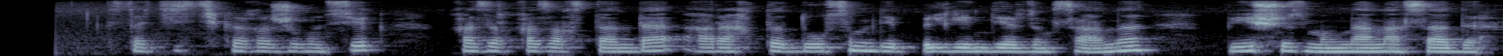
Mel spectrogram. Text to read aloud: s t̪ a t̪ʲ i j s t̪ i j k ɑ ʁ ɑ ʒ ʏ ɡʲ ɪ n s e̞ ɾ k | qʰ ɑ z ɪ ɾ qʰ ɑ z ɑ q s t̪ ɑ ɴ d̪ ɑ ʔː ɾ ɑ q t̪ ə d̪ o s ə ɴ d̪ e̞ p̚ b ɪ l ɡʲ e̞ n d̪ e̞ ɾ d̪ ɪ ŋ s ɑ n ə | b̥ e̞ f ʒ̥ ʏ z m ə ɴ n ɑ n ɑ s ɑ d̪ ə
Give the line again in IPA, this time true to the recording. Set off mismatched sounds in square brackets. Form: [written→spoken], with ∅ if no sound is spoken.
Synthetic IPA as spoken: s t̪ a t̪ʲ i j s t̪ i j k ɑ ʁ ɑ ʒ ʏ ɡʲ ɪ n s e̞ [ɾ→∅] k | qʰ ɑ z ɪ ɾ qʰ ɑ z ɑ q s t̪ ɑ [ɴ→n] d̪ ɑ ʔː ɾ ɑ q t̪ ə d̪ o s ə [ɴ→m] d̪ e̞ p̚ b ɪ l ɡʲ e̞ n d̪ e̞ ɾ d̪ ɪ ŋ s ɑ n ə | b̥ e̞ [f→s] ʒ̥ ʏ z m ə ɴ n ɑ n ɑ s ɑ d̪ ə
